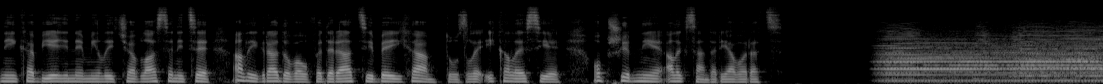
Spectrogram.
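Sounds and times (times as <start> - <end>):
speech: 0.0 - 7.9, 8.7 - 9.3
truck sirens in a protest drive by hauliers: 8.8 - 11.0.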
